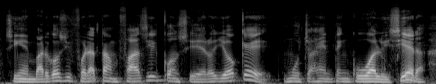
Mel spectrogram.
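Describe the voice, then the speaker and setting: A man's voice: mid-range voice, a little fast, no room sound, studio quality. A man from Venezuela hosting a podcast interview, asking probing follow-up questions. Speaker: podcast host.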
